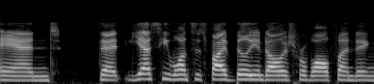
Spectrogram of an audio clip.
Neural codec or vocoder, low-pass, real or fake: none; 7.2 kHz; real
